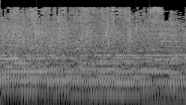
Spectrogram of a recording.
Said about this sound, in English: Yeah, go ahead on and give him a hand clap. Because it's in you to do it. Because he did something for you.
